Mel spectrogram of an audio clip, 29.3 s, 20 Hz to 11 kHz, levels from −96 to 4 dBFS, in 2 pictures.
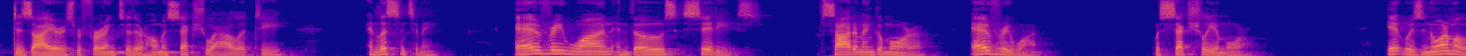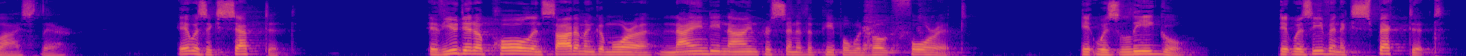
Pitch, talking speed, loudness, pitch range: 140 Hz, 105 wpm, -34 LUFS, 120-155 Hz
